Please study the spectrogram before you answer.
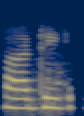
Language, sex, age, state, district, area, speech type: Marathi, female, 18-30, Maharashtra, Hingoli, urban, conversation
